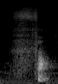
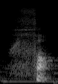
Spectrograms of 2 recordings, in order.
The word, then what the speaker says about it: fin: repas, je n'ai plus faim. La faim, c'est quand quelque chose est fini, terminé. Alors que la faim, c'est le besoin de manger. Faim, faim, même prononciation, mais attention, le sens et l'orthographe changent.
